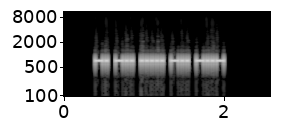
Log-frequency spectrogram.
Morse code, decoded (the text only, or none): ND5DX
